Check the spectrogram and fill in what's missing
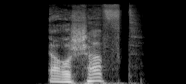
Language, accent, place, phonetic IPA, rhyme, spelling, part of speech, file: German, Germany, Berlin, [ɛɐ̯ˈʃaft], -aft, erschafft, verb, De-erschafft.ogg
- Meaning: inflection of erschaffen: 1. third-person singular present 2. second-person plural present 3. plural imperative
